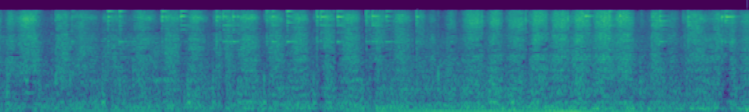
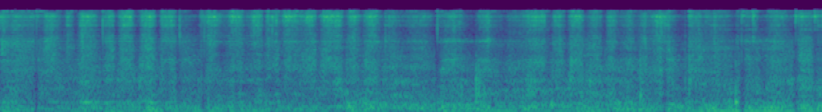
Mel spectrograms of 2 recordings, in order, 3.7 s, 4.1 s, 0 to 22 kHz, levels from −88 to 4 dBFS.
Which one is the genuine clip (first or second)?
first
